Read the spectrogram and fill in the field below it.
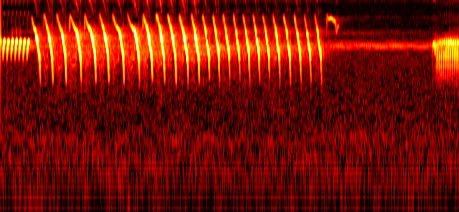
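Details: Canary song used to tutor other canaries and coax them into singing: about twenty loud falling whistled notes in a steady run, then a faint drawn-out tone and a short buzzy burst.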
